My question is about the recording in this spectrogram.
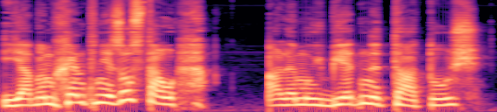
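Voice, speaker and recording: A man's voice: high-pitched, takes it slowly, voice pushed up. A man doing an eager puppet boy.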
